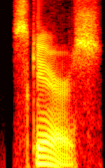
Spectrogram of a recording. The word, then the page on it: scarce: American English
